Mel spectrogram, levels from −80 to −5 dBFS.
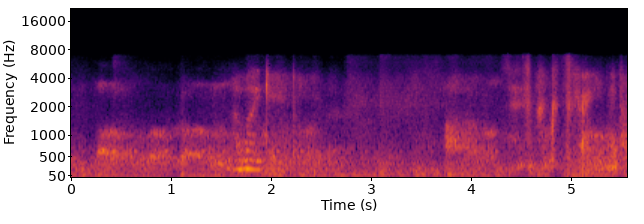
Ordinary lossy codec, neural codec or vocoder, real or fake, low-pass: AAC, 48 kbps; codec, 24 kHz, 0.9 kbps, WavTokenizer, large speech release; fake; 7.2 kHz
